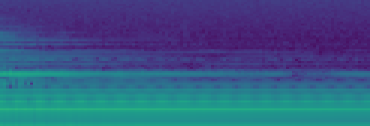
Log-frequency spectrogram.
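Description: A live band holding one steady sustained chord on its instruments, a change of chord at the very start and then no movement.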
